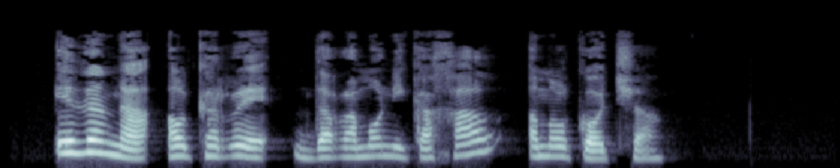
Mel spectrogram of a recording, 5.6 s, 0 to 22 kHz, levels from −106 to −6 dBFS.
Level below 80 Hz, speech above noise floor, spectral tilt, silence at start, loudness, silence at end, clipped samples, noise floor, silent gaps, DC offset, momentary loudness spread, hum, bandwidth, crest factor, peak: -86 dBFS; over 62 dB; -5 dB/octave; 0.4 s; -28 LUFS; 1.2 s; under 0.1%; under -90 dBFS; none; under 0.1%; 14 LU; none; 11.5 kHz; 22 dB; -8 dBFS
